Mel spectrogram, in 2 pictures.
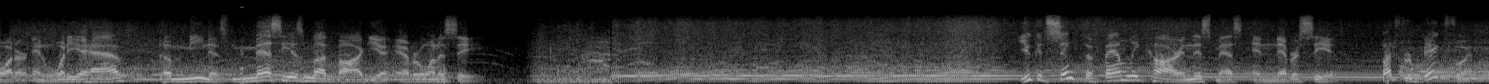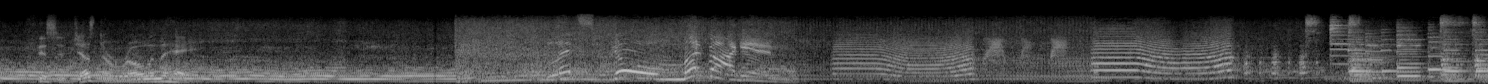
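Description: There's DAB burbling at 2.41 to 2.43 s, 4.34 to 4.56 s and 13.86 to 13.88 s, where bit errors, around 0.1 to 0.2 percent, slip past the error correction into the MP2 data. The damaged sub-band samples come out as brief blips, and damaged scale factors make sub-bands jump in level for up to a frame.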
